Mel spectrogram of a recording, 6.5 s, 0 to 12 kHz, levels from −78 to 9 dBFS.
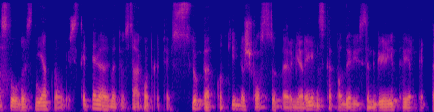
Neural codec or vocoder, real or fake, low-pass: codec, 24 kHz, 1.5 kbps, HILCodec; fake; 10.8 kHz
